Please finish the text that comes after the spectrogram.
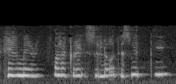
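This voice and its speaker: A man's voice: extremely high pitch, flat delivery, brisk, mellow. An actor playing an unhinged, childlike man terrorised by his mother, whimpering and pleading in a radio horror drama. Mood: childlike praying. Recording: dull radio recording, faint music.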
